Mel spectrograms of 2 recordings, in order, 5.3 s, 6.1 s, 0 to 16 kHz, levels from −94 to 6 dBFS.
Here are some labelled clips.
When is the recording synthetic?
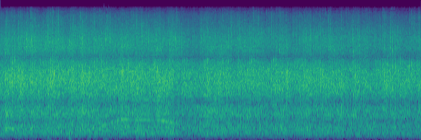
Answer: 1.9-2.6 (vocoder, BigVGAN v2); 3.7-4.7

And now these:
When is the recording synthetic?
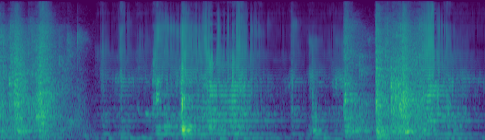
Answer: 1.2-4.3 (vocoder, BigVGAN v2); 5.3-6.1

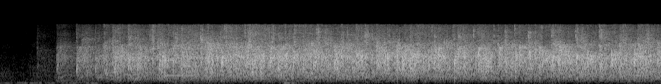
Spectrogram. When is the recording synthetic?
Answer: none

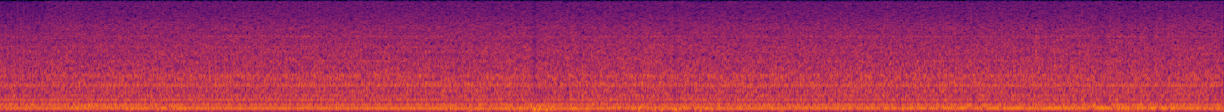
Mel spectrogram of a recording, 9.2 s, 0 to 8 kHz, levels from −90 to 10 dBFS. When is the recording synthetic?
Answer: 3.4-5.7 (vocoder, Vocos)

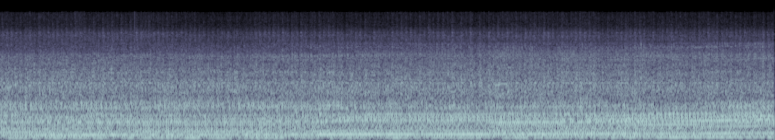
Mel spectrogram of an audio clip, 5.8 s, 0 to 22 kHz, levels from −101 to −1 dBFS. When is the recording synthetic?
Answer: none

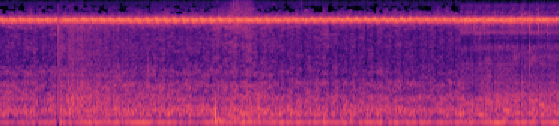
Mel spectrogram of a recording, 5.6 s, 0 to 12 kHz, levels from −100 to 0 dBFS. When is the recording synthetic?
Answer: 4.6-5.6 (codec, SNAC)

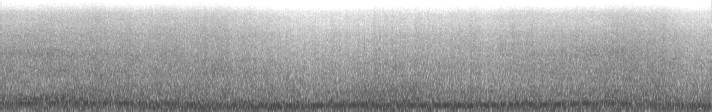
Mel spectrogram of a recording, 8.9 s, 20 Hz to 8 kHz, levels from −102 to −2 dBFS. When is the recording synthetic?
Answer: none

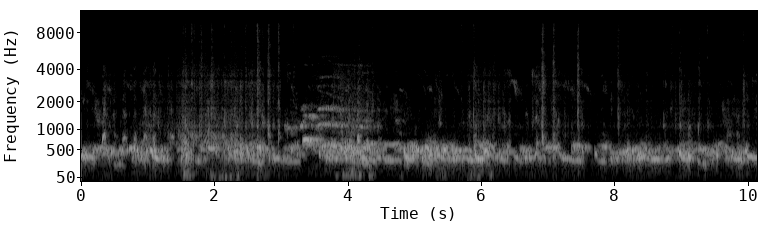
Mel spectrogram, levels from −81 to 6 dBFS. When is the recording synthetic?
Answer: 0.0-3.1 (codec, HILCodec); 5.1-10.1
